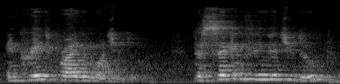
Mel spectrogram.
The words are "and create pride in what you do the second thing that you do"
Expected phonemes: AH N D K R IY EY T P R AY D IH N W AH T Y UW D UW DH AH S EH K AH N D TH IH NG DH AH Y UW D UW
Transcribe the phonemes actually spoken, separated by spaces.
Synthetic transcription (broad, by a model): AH N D K R IY EY T P R AY D IH N W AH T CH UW D UW DH AH S EH K AH N D TH IH NG DH AH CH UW D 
